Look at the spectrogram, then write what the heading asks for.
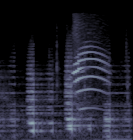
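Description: A cat meows in the Final Fantasy VII video game, two or three short, clear mews followed by a longer drawn-out meow, close and moderately quiet against silence.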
